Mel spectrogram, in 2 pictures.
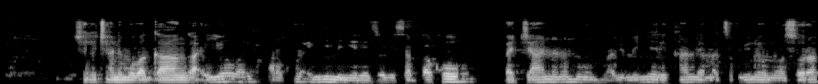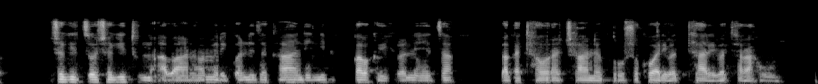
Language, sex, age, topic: Rundi, male, 36-49, education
